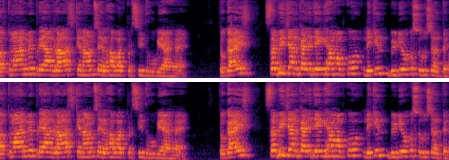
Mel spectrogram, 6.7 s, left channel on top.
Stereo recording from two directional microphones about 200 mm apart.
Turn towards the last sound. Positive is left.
turn(degrees=0)  # may be behind; listen again after turning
